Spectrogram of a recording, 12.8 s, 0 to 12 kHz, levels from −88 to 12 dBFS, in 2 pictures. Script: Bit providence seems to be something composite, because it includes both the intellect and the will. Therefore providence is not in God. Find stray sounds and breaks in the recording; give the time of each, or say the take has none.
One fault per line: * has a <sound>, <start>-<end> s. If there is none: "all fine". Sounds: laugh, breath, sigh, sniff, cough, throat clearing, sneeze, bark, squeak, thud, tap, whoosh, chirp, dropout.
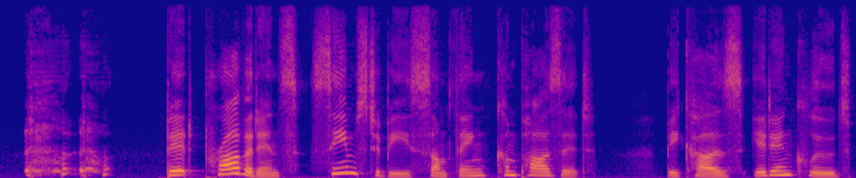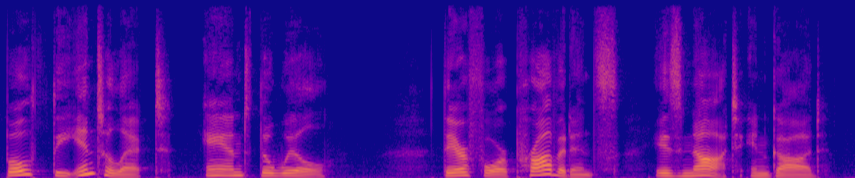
* has a cough, 0.2-0.9 s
